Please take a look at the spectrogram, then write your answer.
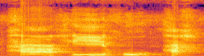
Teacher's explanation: Tengah tenggorokan atau tenggorokan bagian tengah itu merupakan makhrajnya Ha ini harus bersih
